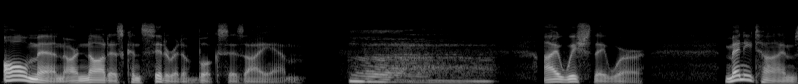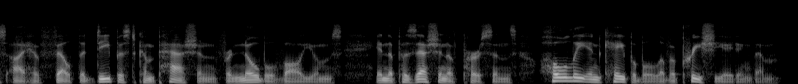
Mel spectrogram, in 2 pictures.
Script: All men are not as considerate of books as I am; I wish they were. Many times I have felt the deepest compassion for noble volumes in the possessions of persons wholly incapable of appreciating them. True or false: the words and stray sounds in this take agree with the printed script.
false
